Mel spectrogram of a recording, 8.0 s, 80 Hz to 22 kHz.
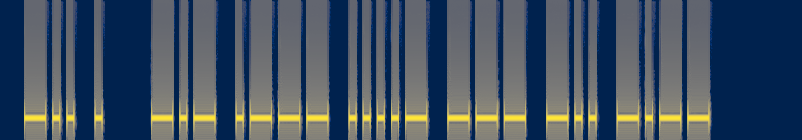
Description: Morse code, heard as a keyed tone, about 17 wpm, 700 Hz. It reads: DE KJ4ODY
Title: USA Callsign DE Callsign 17wpm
